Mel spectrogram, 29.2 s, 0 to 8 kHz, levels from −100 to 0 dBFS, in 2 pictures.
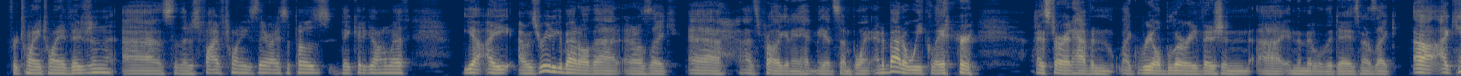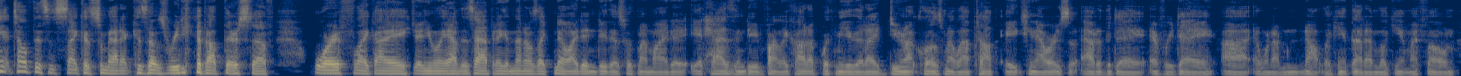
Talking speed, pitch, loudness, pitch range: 275 wpm, 105 Hz, -41 LUFS, 90-125 Hz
